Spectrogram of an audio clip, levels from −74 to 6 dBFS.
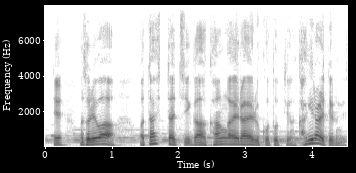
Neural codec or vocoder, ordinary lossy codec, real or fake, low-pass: none; none; real; none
